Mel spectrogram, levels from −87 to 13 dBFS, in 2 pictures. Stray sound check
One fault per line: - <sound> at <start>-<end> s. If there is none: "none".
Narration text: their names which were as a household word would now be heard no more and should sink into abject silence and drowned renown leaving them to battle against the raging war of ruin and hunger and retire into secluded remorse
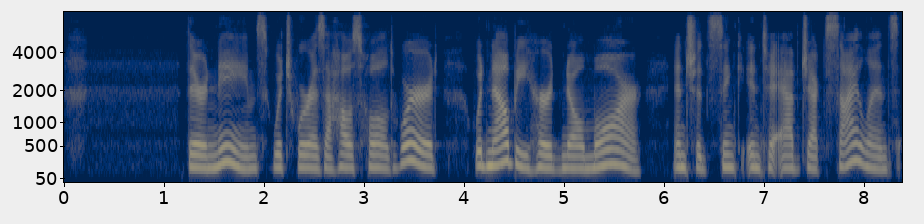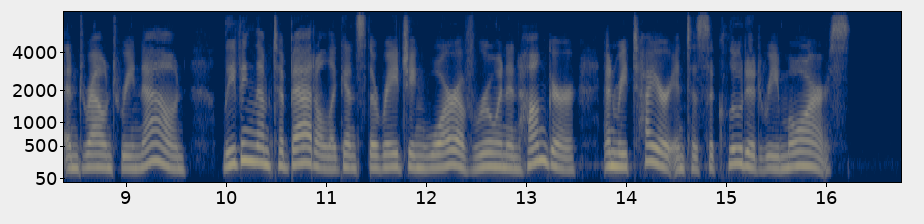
none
